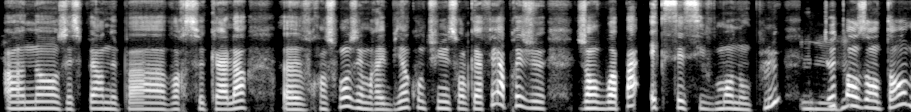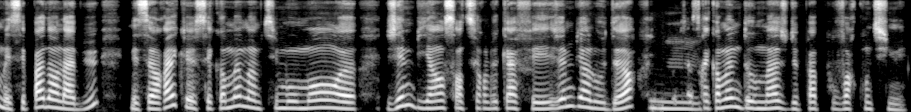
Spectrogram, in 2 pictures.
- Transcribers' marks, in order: stressed: "excessivement"
- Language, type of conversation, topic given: French, podcast, Qu'est-ce qui te plaît quand tu partages un café avec quelqu'un ?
